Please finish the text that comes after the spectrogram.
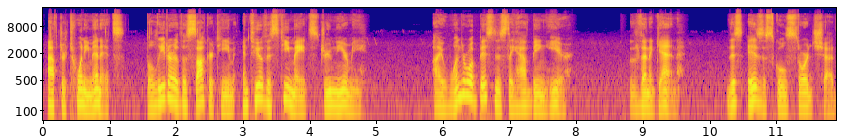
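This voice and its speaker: A man playing an anxious, introspective high school boy who narrates his own story. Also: sharp tone. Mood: puzzled. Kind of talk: first-person scripted story narration. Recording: music under the voice.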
